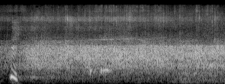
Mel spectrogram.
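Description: Steady applause from a crowd, a dense wash of clapping that stays loud and even throughout, with a brief voice at the very start.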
